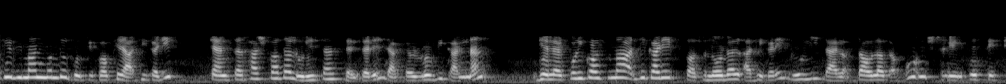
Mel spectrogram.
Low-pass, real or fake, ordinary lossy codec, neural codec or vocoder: 3.6 kHz; fake; none; codec, 16 kHz, 8 kbps, FunCodec, trained on LibriTTS, 25 frames a second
